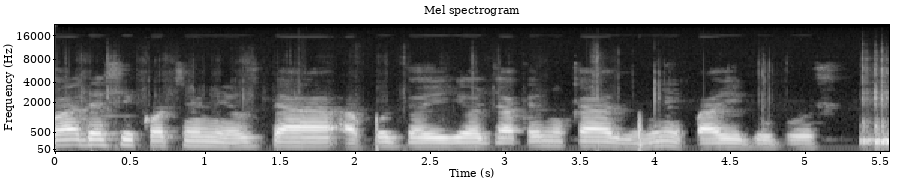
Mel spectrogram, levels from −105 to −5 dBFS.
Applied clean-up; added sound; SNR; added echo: none; Scissors; 14 dB; none.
